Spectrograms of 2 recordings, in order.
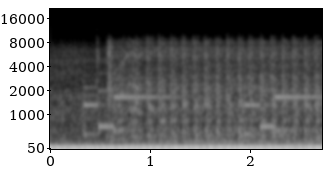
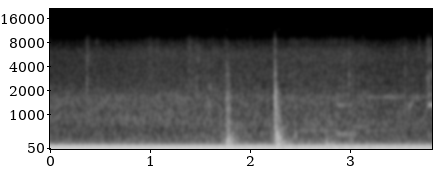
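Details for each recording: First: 2014 Ford F-150 that ran fine the night before; starter turns the engine steadily for three seconds but it never fires, no codes stored, no fuel reaching the engine; crank-no-start from a blown fuel pump fuse. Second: 2014 Ford F-150 that wouldn't start, with no codes, suspected fuel pump power issue; runs after the fuel pump fuse was replaced with a 30A (spec 20A): a low, steady engine hum under cab chimes, no stumbling, running normally.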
